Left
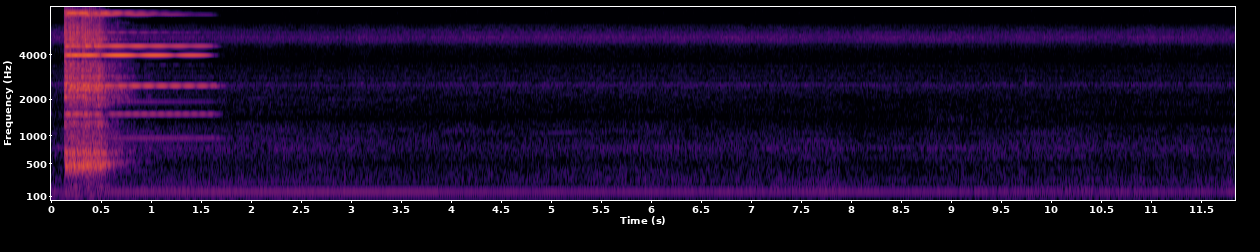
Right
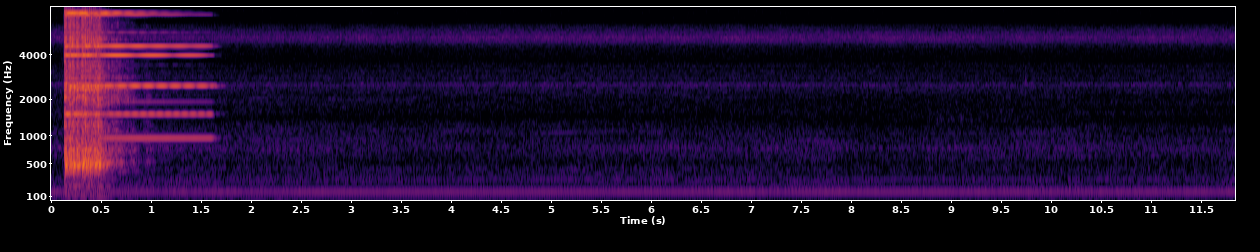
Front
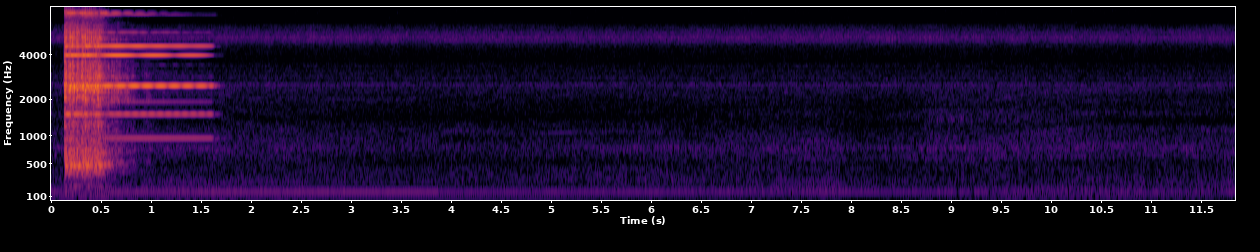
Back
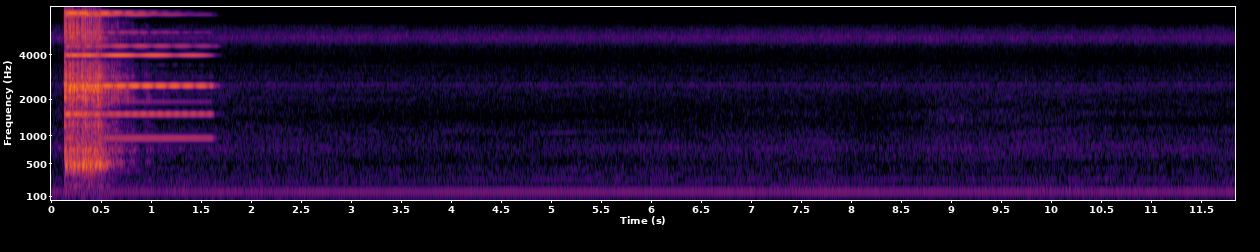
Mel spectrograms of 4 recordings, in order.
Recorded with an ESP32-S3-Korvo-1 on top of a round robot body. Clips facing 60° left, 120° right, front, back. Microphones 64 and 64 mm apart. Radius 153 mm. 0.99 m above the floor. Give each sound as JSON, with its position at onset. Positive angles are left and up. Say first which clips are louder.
{"t": 0.1, "sound": "a phone ringing", "louder": "right 7 dB, back 2 dB", "azimuth_deg": -100, "distance_m": 0.6}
